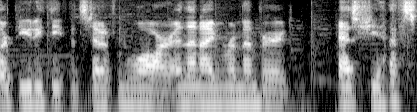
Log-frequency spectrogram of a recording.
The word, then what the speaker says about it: Noir: Sorry, I was just thinking of like, yeah, I call her Beauty Thief instead of Noir, and then I remembered SGF's pronunciation of that word.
